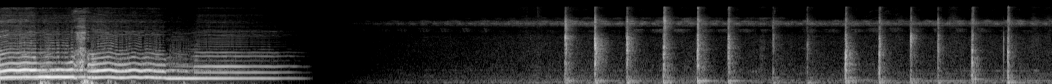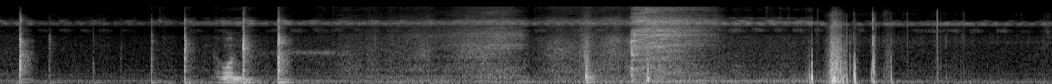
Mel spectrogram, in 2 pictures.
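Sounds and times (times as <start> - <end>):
crickets trilling: 3.4 - 21.0
hand slapping a person's back: 5.6 - 13.6.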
